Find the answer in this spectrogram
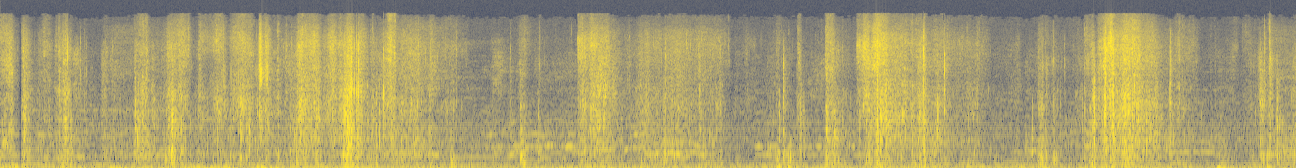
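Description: Potting soil being scooped by hand from a bag into a plastic bucket: faint scattered scrapes, rustles and clicks, with a few footsteps.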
